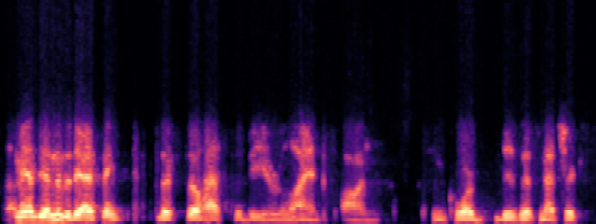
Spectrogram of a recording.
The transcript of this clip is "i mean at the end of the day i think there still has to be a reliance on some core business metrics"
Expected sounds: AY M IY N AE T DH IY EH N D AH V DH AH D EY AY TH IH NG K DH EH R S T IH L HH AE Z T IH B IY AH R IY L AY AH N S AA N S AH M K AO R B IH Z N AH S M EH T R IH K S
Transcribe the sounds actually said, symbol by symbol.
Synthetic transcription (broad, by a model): AY M IY N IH T DH IY EH N D AH V DH AH D EY AY TH IH NG K DH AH R S T IH L HH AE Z T IH B IY AH R IY L AY AH N S N S AH M K AO R B IH Z N AH S M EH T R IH K S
